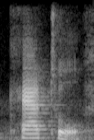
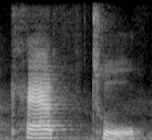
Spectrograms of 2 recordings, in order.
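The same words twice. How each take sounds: First: Said in the usual way. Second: "cattle" broken in two, cat, tle; "cattle" slowly separated between the t's; split into syllables. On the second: Shown as a demonstration. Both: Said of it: "we're gonna separate that word".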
